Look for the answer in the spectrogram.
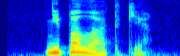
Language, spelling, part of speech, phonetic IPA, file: Russian, неполадки, noun, [nʲɪpɐˈɫatkʲɪ], Ru-неполадки.ogg
- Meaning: inflection of непола́дка (nepoládka): 1. genitive singular 2. nominative/accusative plural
